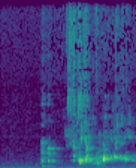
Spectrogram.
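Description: Water pours into a Spider-Man mug, a short splashing trickle with a ringing tone that holds steady as the cup fills, lasting just over a second with no talking.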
